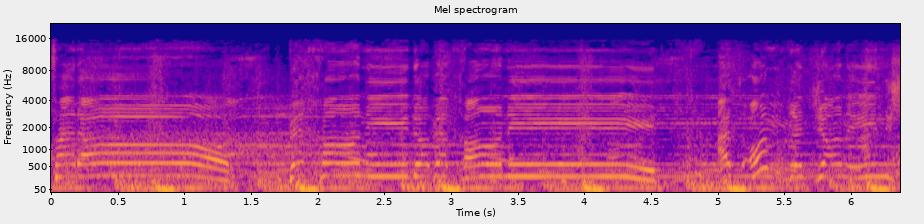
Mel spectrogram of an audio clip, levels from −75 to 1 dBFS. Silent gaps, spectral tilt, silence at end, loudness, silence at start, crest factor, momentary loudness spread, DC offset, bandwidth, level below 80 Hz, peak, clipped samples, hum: none; -4.5 dB/octave; 0 s; -19 LUFS; 0 s; 12 dB; 4 LU; under 0.1%; 16 kHz; -24 dBFS; -6 dBFS; under 0.1%; none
